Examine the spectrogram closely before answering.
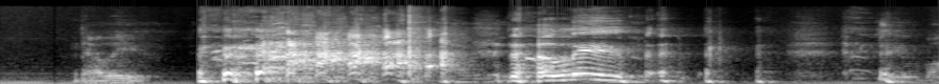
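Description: A young man laughs loudly and heartily.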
